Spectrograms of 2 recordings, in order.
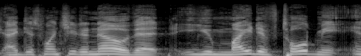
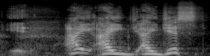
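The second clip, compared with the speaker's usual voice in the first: normal talking voice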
